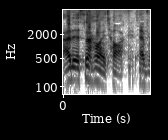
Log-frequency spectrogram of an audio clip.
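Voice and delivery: plain

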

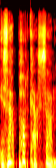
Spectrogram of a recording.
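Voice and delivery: in a whisper. Retelling a girl he had never met asking about him, whispered. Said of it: "girl that I've not met before whisper".

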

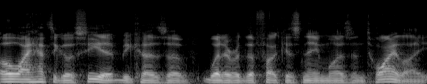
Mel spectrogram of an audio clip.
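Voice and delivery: ordinary delivery

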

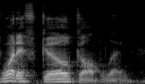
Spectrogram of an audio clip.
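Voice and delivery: ordinary talk

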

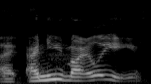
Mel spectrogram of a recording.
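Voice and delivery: gravelly, slow, hushed drawl. Performing a line after being told to sound more gravelly: gravelly Seth Rogen impression. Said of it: "You gotta do a little bit gravellier for Seth Rogen".

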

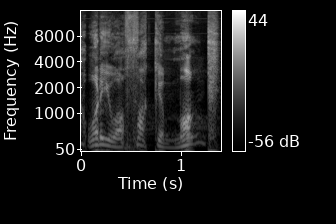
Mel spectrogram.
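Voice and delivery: put-on unhinged actor voice. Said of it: "he's really unhinged in Heat".

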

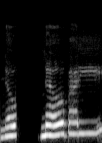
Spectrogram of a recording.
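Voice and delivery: high, loud, slow, mocking men's voice. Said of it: "giving the vilified men that voice".

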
